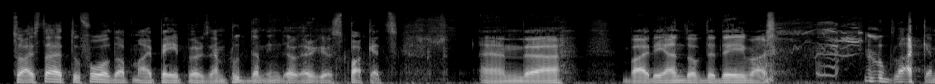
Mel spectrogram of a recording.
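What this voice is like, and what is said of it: Hungarian accent. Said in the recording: “Hungarian guy with a strange accent ... many of them didn't understand my accent”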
